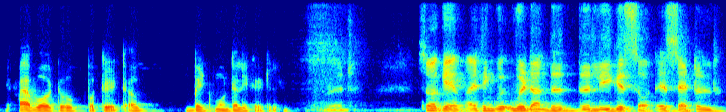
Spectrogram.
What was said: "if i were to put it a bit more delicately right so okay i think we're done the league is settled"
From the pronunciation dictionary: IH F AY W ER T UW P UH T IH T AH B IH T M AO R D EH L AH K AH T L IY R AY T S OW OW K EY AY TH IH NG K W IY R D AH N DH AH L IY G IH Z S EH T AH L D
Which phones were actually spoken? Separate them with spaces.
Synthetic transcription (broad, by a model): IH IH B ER T UW P UH T IH T AH B IH T M AO R D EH L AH K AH T L IY R AY T S OW OW K EY AY T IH NG K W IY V D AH N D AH L IY G IH Z S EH T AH L D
